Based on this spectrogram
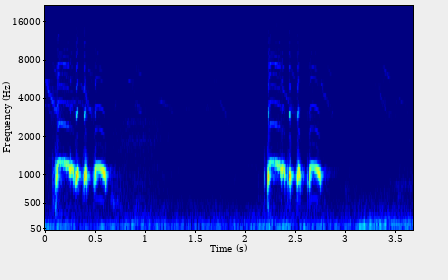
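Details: Clear-voiced local zebra dove singing steadily, used as a lure so doves sing diligently: a four-note mellow cooing phrase, a pause of roughly one and a half seconds, then a matching phrase.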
